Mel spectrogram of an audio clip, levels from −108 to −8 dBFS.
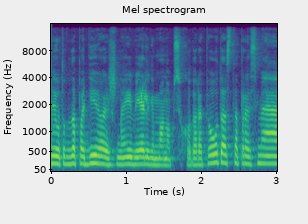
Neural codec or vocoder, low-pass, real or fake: none; 14.4 kHz; real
